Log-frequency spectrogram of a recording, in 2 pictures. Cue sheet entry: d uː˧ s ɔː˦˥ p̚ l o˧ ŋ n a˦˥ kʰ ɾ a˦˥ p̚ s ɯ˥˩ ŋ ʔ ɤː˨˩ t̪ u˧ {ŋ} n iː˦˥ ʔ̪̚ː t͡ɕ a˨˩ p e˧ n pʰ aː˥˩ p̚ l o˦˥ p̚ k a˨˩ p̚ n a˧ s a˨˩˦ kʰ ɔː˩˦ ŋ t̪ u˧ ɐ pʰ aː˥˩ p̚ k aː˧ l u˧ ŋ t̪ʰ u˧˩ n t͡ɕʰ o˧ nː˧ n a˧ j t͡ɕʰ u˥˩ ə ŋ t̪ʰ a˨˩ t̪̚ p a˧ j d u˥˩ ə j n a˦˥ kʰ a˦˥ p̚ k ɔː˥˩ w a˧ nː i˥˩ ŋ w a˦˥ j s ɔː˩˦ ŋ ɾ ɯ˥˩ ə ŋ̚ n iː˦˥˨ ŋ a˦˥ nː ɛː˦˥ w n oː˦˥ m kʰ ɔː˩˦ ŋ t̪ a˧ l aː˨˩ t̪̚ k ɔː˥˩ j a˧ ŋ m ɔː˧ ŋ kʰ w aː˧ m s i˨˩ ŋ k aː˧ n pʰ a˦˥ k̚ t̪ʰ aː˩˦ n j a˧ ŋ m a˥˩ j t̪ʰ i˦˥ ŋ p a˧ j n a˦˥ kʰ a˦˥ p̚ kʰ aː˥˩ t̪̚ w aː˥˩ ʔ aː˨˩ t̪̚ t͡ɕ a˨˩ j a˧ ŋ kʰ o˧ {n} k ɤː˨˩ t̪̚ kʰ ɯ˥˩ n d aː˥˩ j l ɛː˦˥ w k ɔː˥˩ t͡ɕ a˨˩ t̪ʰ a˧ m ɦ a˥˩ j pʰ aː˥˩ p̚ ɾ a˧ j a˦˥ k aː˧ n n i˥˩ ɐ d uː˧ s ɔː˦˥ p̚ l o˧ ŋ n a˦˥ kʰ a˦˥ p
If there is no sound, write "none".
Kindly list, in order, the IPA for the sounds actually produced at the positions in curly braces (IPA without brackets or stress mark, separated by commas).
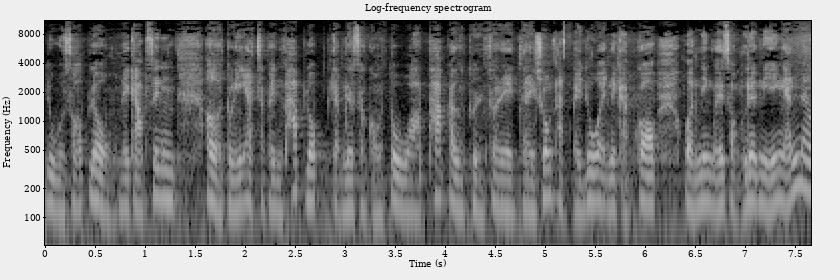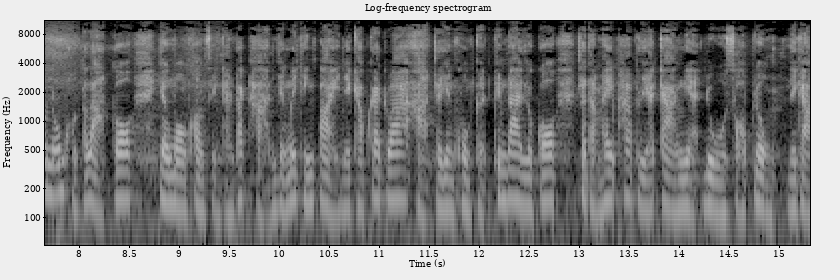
ŋ, ŋ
